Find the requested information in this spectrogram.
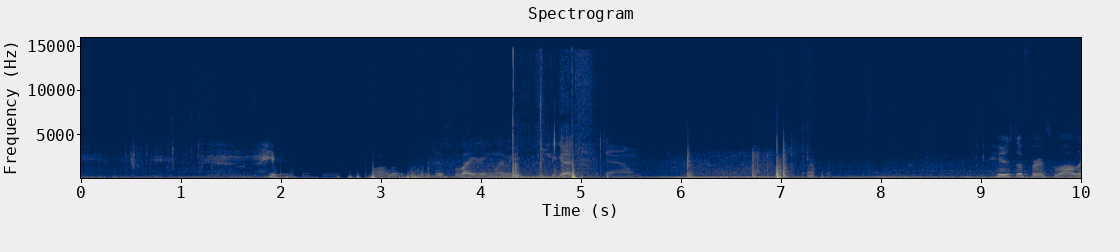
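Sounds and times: steady low hum: 0.0s - 8.7s.

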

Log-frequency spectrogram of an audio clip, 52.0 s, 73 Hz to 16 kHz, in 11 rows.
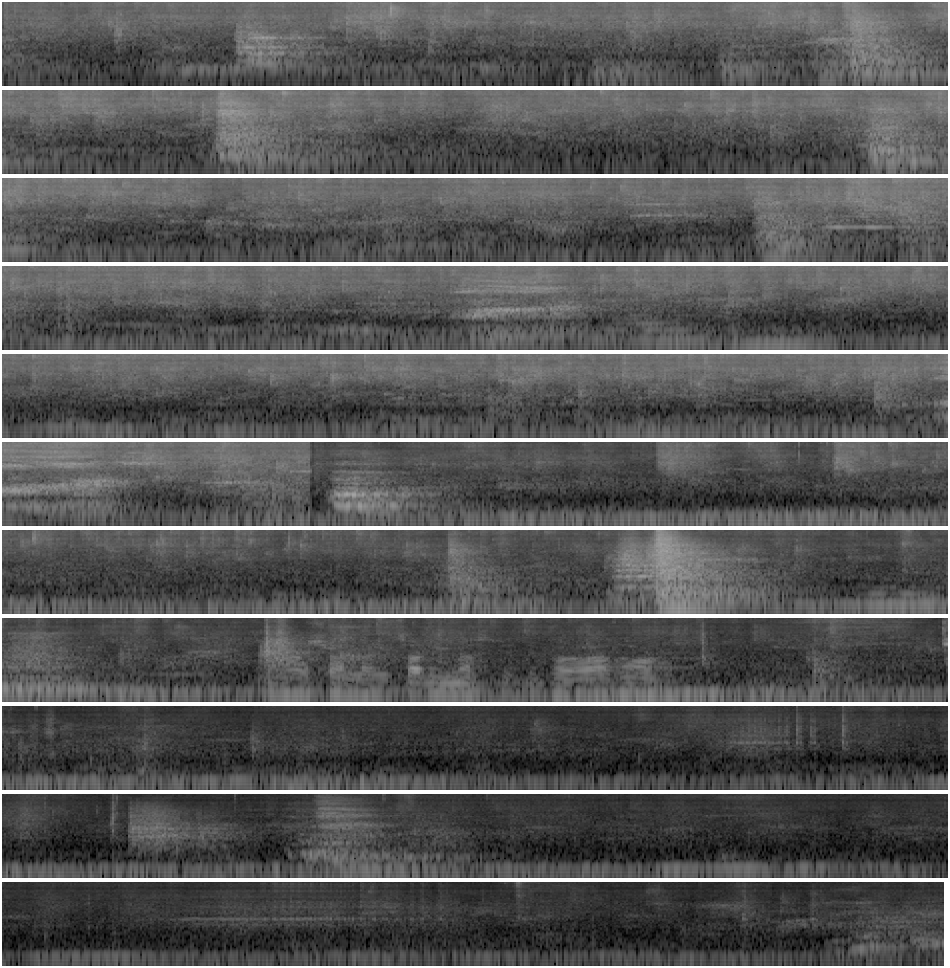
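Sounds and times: water splashing: 0.0s - 37.6s
water running from taps: 0.0s - 51.4s.

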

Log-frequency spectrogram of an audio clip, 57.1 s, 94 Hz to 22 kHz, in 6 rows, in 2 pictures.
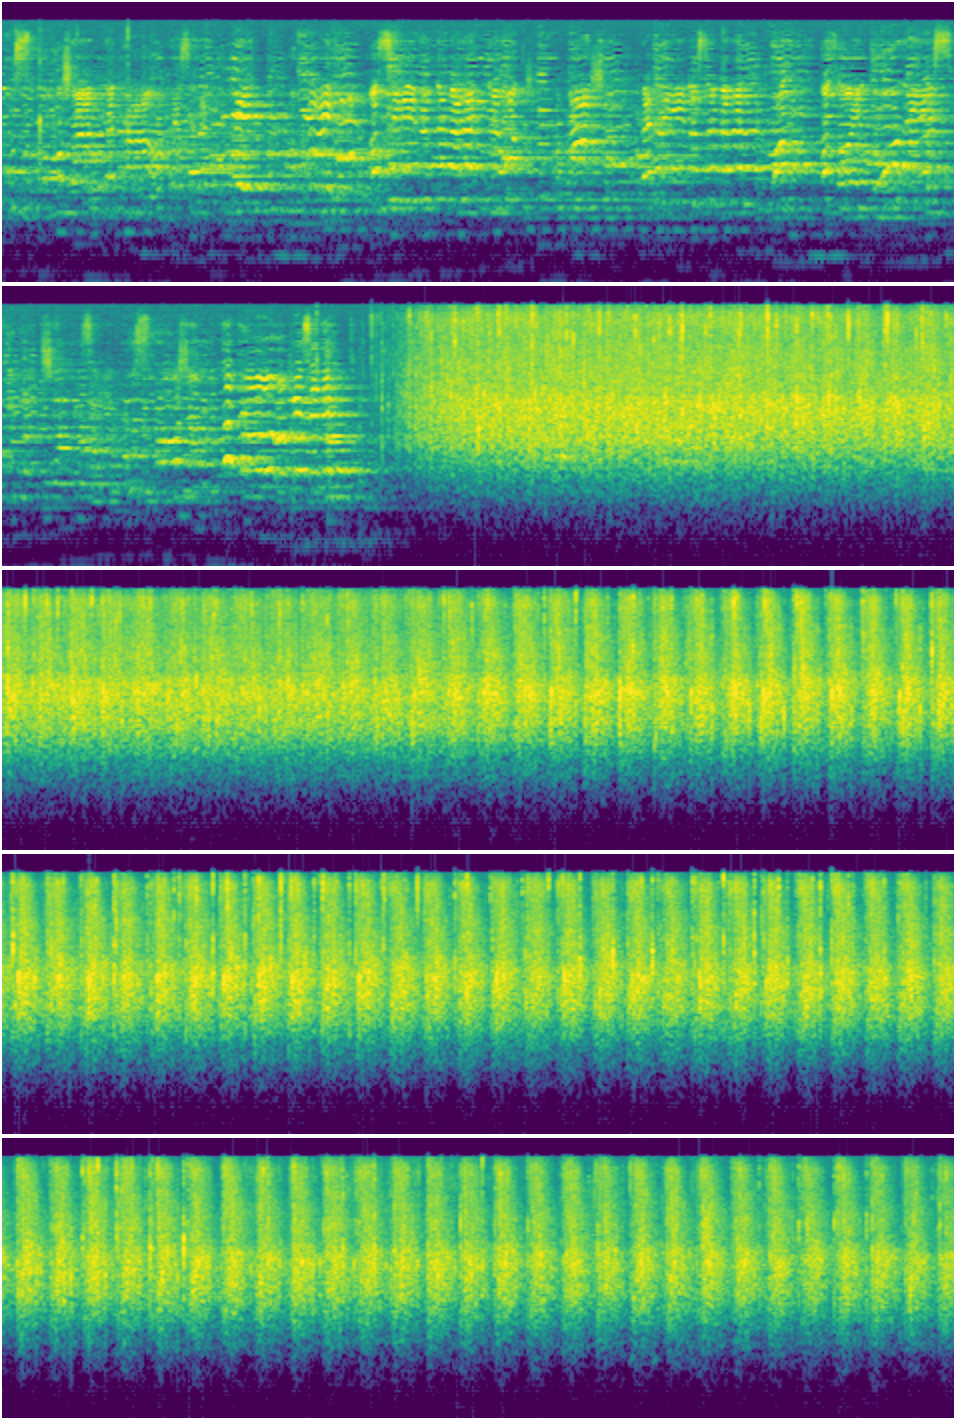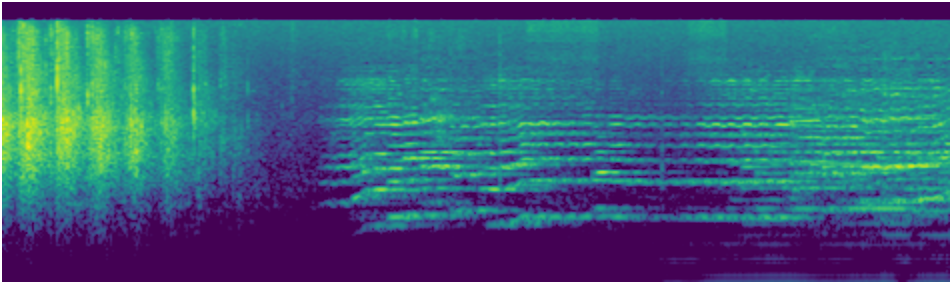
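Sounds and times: audience applauding: 13.0s - 50.4s
rhythmic clapping in unison: 13.1s - 50.2s.

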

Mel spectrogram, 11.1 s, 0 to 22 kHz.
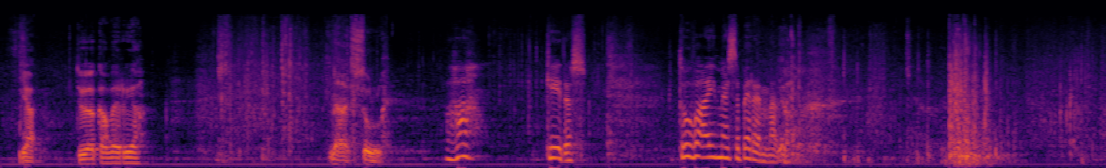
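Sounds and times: door shutting with thud: 9.4s - 10.2s.

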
